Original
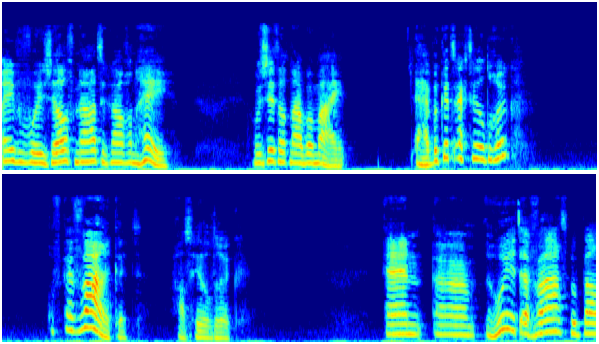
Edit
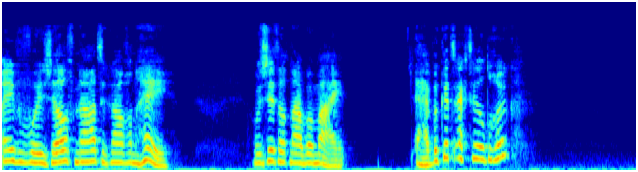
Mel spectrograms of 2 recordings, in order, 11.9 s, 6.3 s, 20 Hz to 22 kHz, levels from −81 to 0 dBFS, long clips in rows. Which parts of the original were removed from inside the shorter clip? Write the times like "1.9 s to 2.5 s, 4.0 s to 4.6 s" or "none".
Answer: none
